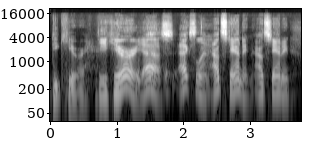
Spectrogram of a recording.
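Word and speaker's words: DeCuire: My last name is D E C UI RE. Yes. Yes. And you pronounce it dure.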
